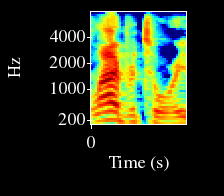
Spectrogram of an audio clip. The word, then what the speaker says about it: laboratory: Turns out it's laboratory, but it's the British pronunciation.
